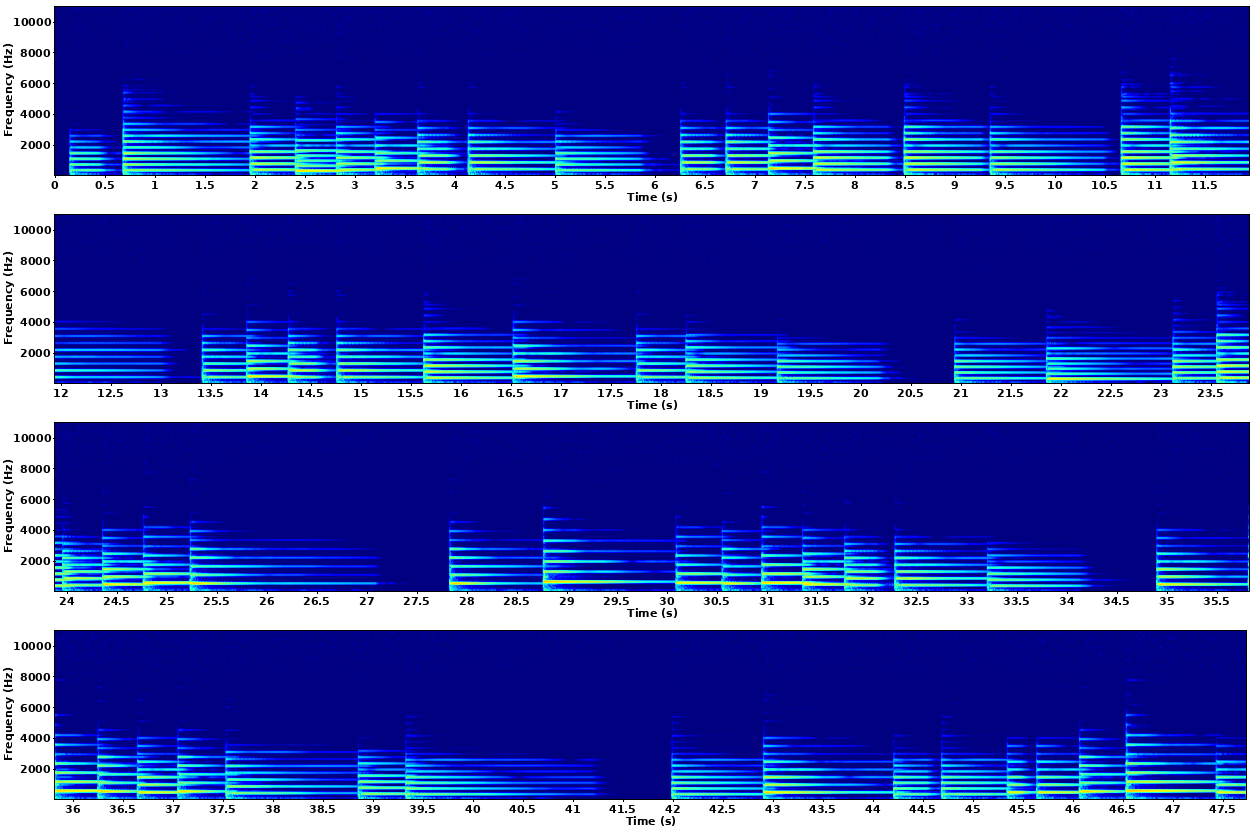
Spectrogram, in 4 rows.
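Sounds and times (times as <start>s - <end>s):
music: 0.0s - 47.7s.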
